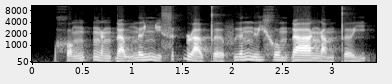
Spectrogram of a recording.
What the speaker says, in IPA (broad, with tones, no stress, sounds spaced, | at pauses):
x ɔ˨˩˨ ŋ ə˦˥ k̚ ŋ a˨˩ ŋ ɗ a˨˩˨ w n əː˧˥ ɲ i˨˩ s ə˦˥ k̚ ɹ a˨˩˨ w t̪ əː˨˩˨ f ɨ˧˥ ə̯ n ɨ˧˥ j x o˧ m ɗ aː˧ ŋ a˨˩˨ m t̪ ə˨˩˦ j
